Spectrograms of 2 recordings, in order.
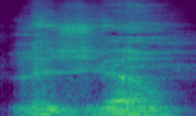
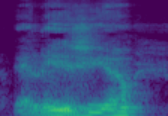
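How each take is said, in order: First: It is said in a layered, many-voiced voice. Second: It is said in a plain normal voice.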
